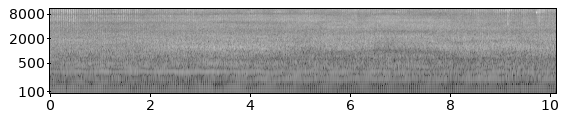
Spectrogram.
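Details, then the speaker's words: Yard Machines walk-behind mower (trade-in) after a new blade was fitted to cure vibration: a smooth, constant hum with no misses, surging or rattles; a healthy, even-running small engine. "All right, just replace the blade. See how it runs now. Much better."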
